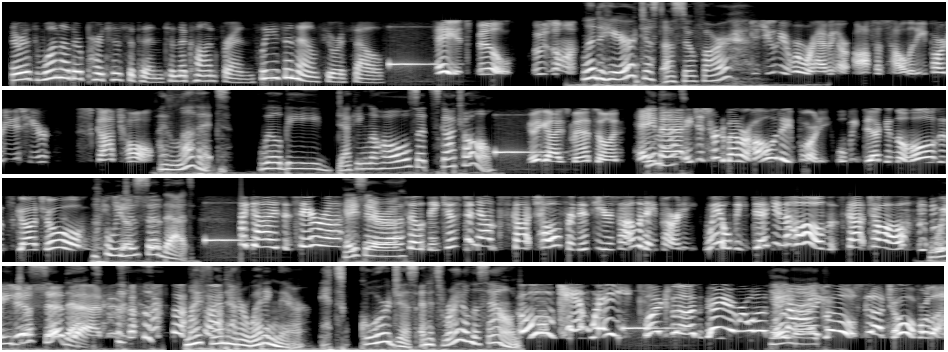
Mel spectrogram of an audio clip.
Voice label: Radio; Scoth Hall Preserve Deck Halls 60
